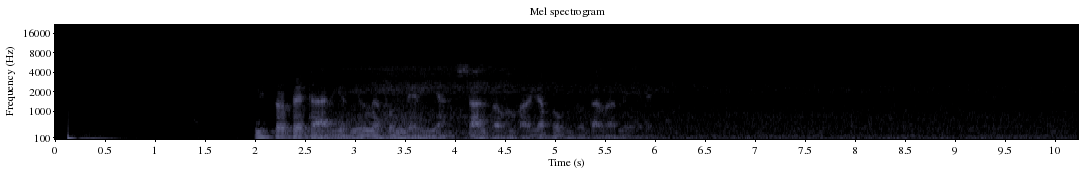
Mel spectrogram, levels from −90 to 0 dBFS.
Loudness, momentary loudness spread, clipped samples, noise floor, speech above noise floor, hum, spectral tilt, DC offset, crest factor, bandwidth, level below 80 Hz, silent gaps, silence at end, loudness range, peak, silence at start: -59 LUFS; 11 LU; under 0.1%; under -90 dBFS; over 33 dB; none; -6.5 dB/octave; under 0.1%; 22 dB; 16 kHz; -70 dBFS; none; 0 s; 8 LU; -40 dBFS; 0.15 s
